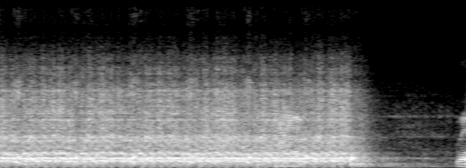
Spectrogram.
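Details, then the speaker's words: Second AEC Matador diesel engine on a stand, fuel pump timing, valve timing and tappet clearances already checked: fast even cranking with no firing; smoke shows fuel is arriving; low compression suspected. "we've got smokes we're getting that just shows we are getting fuel to the system so just try again"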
